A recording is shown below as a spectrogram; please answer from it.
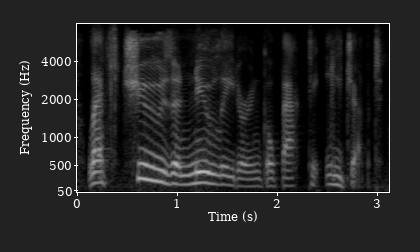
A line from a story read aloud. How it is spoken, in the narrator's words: Bitterly hissed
